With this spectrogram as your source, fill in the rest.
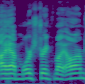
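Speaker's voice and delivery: normal talking voice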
